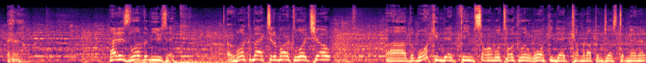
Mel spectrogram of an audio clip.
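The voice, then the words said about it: Strained, hoarse voice. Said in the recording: “Thanks for bearing with my voice... I lost my voice, so I'm pushing through the show.”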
